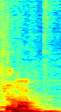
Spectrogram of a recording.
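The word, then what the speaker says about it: Flåm: Spelled flam. Yeah. Pronounced Flom.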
